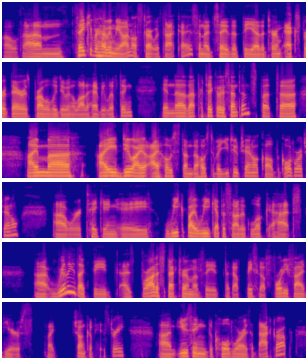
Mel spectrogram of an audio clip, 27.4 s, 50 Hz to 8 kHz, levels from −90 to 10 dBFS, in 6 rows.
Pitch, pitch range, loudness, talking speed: 110 Hz, 100-125 Hz, -21 LUFS, 210 wpm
